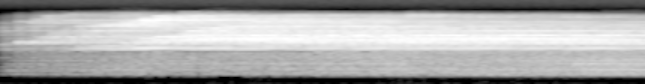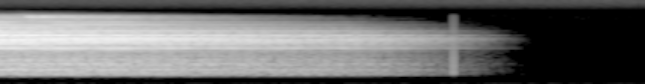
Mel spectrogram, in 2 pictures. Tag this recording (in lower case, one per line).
chime
bell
